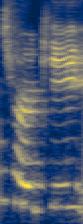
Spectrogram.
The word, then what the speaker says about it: Türkiye: I am all the way from Turkey. It's Türkiye, but pronounced as Turkey.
